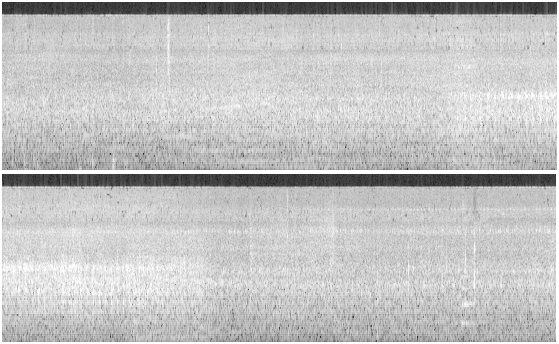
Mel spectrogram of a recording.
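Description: Street ambience with passing vehicle traffic: a low engine hum in the first part, then a vehicle going by, louder for about six seconds in the middle before fading back to a steady background.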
